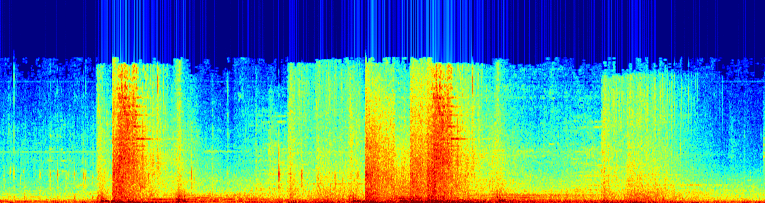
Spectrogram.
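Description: Weapons clash and strike in a sudden burst of fighting.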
